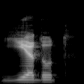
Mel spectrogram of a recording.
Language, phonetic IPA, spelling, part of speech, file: Russian, [ˈjedʊt], едут, verb, Ru-едут.ogg
- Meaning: third-person plural present indicative imperfective of е́хать (jéxatʹ)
